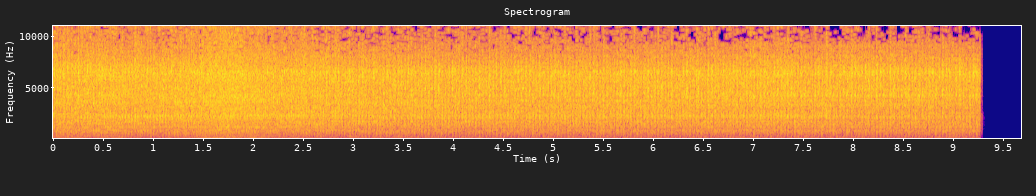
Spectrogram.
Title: Mitsubishi Pajero Exceed 2.8TDI Timing Chain Strange Noise, Can You Help?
